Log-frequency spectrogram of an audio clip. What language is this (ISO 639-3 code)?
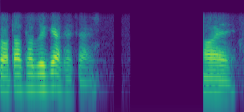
asm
